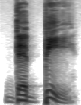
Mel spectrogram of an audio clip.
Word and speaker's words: debí: To say I owed or I needed in a preterite tense, the word is debí. So the stress is on B. Debí.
